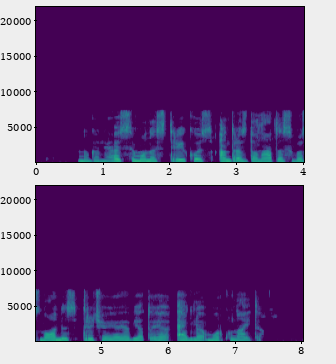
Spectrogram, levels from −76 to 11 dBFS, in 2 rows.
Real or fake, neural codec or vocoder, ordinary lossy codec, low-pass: fake; codec, 16 kHz, 4 kbps, FreqCodec, larger model; AAC, 48 kbps; 7.2 kHz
